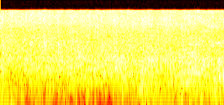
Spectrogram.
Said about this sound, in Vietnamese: Cho một tràng pháo tay thật lớn thưa anh chị em.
